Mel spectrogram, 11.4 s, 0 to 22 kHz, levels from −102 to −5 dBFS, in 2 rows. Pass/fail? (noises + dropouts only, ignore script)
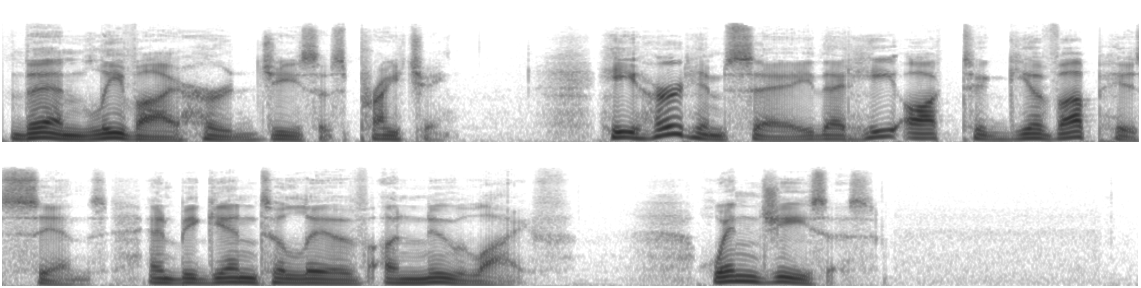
pass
